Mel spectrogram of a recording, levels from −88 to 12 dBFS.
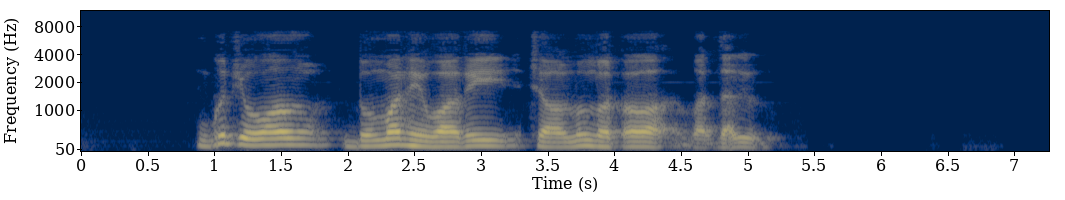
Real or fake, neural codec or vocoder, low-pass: fake; codec, 16 kHz, 0.5 kbps, FunCodec, trained on LibriTTS, 25 frames a second; 7.2 kHz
